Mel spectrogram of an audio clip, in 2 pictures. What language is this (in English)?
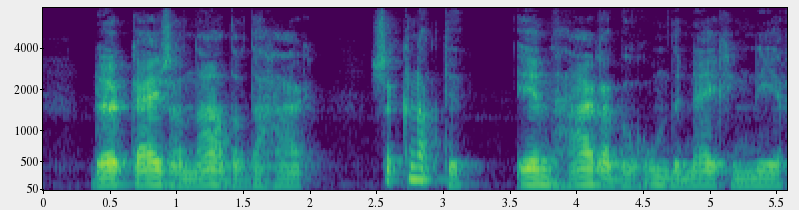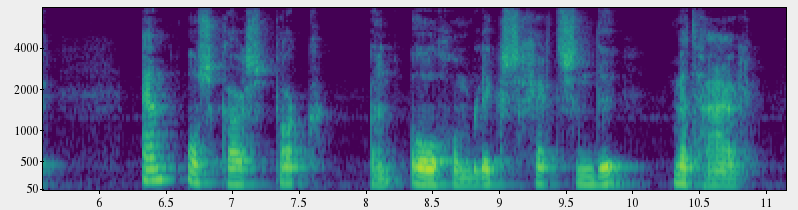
Dutch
